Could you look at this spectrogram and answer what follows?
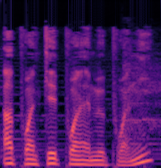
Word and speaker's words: achéménide: L'empire achéménide, prononcé A.K.me.ni, est le premier empire perse de l'histoire.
